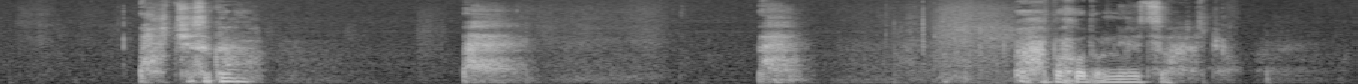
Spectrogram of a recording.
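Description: A man speaks in a low, hushed voice close by.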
